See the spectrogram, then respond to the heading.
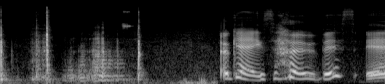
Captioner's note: bolt being pulled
